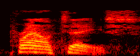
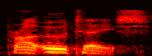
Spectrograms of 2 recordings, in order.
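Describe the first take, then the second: First: The vowel pair is merged into one 'ow' sound. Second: The vowel pair is split into two syllables. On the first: The speaker calls it wrong. "the tendency is to pronounce this praeutes" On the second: The speaker calls it right. "but it's two syllables"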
